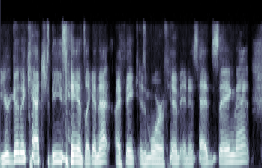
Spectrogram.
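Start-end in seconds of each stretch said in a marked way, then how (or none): 0.0-1.4 put-on yelling, higher pitch. Retelling a post where Anthony yells at a child: imitating someone yelling. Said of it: "he basically just yells".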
